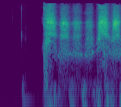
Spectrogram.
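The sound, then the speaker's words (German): A voice imitates a train, puffing out a fast, steady run of about six hissing, breathy chuffs, fairly loud, after a brief faint murmur at the start. “Wenn jetzt irgendwer da draußen wirklich Zug, gedacht hat, ja, mach was soll ich Zug, machen? Was? Ein Zug.”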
